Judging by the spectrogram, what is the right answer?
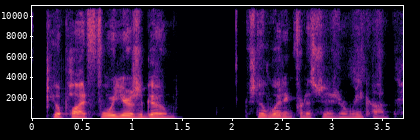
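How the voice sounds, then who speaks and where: Somewhat breathy and dark, mellow in tone, this voice with an American accent goes at a fairly quick pace with ordinary pitch variation. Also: man. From US South, Atlanta. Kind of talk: livestream Q&A. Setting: online livestream. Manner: casual, filler-heavy.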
